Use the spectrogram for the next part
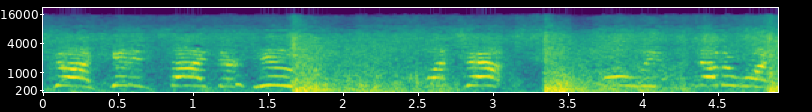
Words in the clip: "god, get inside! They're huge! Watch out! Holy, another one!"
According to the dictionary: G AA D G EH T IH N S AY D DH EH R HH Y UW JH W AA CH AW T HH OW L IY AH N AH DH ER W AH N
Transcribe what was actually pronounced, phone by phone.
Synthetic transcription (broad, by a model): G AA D G EH T IH N S AY D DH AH R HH Y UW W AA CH AW T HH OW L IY AH N AH DH ER W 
